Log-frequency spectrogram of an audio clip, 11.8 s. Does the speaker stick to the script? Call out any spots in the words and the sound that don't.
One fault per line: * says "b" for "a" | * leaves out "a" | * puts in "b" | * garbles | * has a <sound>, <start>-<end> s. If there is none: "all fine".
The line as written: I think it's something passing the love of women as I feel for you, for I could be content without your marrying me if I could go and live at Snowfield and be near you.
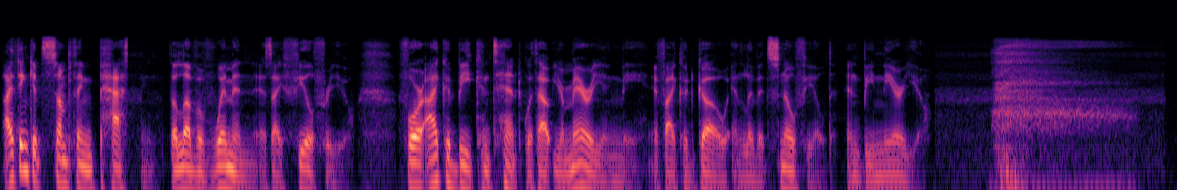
* has a dropout, 1.3-1.4 s
* has a sigh, 9.9-11.4 s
